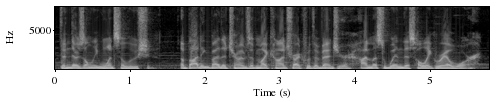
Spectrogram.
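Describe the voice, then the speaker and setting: A proud, brooding combat mage, read aloud by a man. The voice sits fairly low and speaks gravely and deliberately through a visual novel monologue, with soft music underneath. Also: close to an everyday voice. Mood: grim resolve.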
